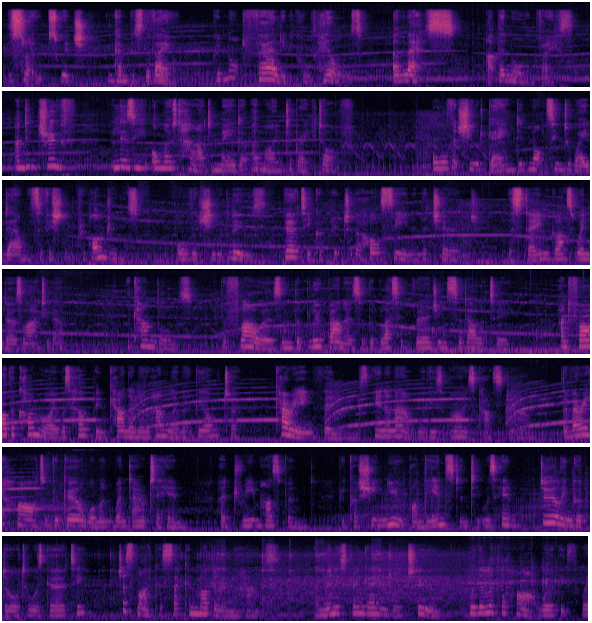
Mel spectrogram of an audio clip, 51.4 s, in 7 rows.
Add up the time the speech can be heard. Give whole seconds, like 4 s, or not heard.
50 s.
